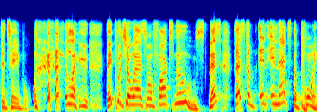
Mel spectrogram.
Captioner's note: laugh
